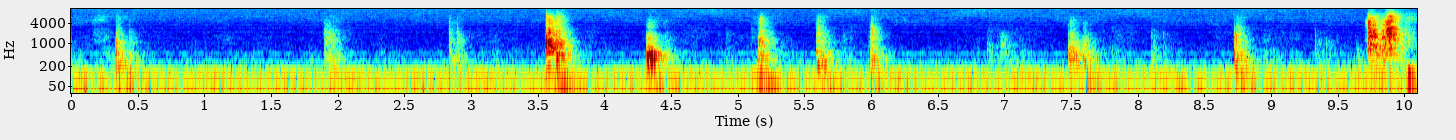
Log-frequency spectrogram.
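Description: A drawer of a chest of drawers opens and shuts again and again, giving a string of irregular wooden thuds and knocks, a couple louder than the rest, over a steady low hum, with no talking.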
